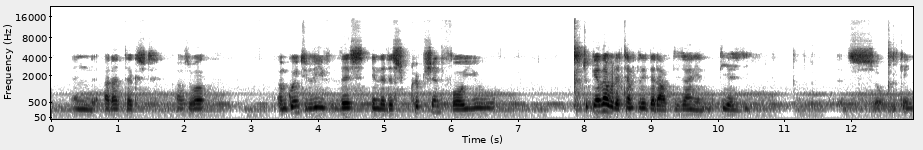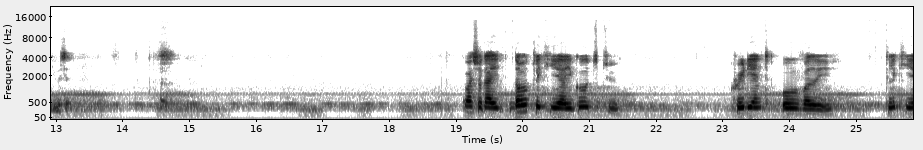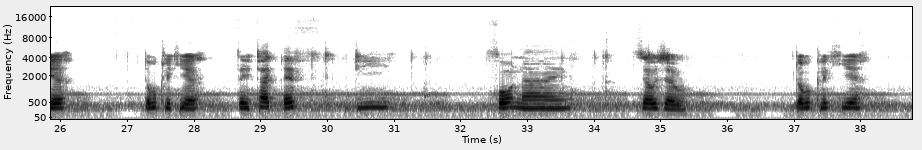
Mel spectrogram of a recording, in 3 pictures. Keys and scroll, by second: 7.7 Return, 8.2 Right, 10.9 ctrl+t, 12.4 Return, 29.6 f, 31.0 d, 33.3-34.6 typing.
